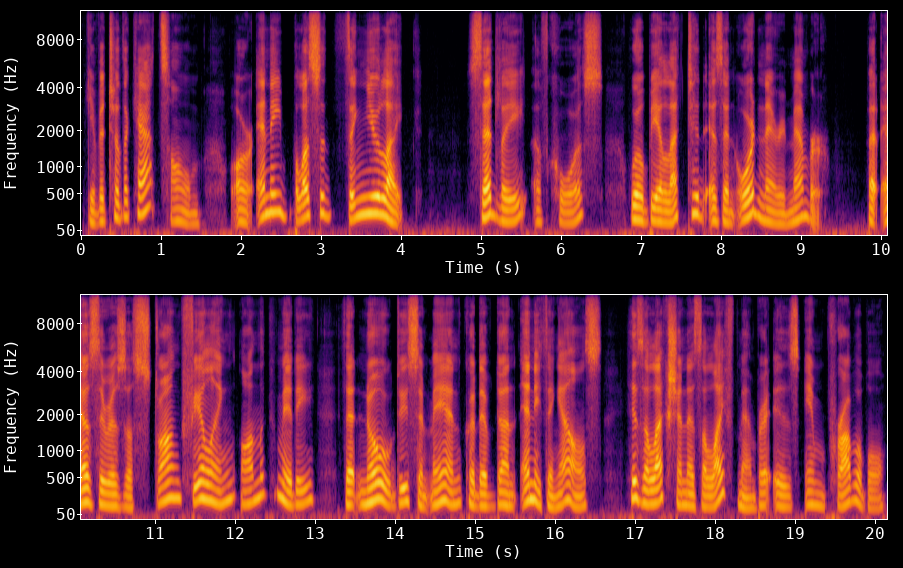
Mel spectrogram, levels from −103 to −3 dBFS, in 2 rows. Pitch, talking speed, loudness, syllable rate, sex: 165 Hz, 145 wpm, -21 LUFS, 4.4 syllables/s, female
